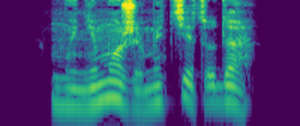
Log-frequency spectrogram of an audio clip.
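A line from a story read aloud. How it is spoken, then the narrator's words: Whispering. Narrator (Russian): сказал он шепотом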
